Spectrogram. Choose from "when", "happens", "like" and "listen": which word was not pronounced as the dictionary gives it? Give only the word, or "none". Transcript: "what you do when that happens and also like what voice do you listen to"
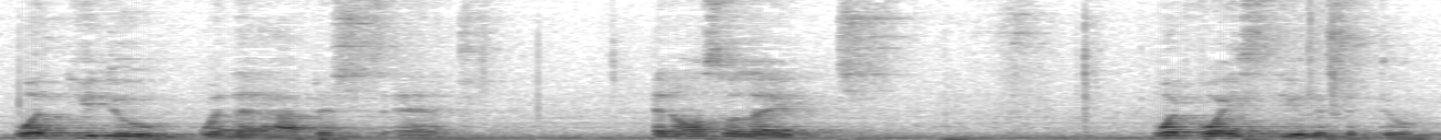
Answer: happens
